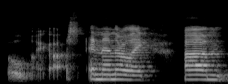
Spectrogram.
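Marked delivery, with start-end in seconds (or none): 0.1-0.8 whispered, aghast aside; voiceless, much softer mock dismay; hushed dismay. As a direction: imitate onlookers muttering under their breath. Others' hushed dismay, retold.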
